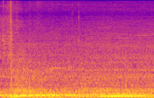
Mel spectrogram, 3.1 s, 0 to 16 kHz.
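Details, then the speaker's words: 1988 XC, cold start: steady low engine drone with no knocks or misses, idle running high; oil pressure good. "oil pressure is good um as you can hear it idle's high"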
